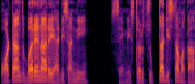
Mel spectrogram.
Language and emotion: Goan Konkani, fearful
